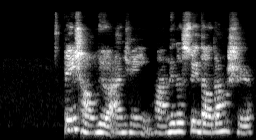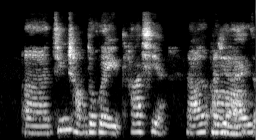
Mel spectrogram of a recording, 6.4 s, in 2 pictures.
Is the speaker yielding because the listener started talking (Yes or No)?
No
